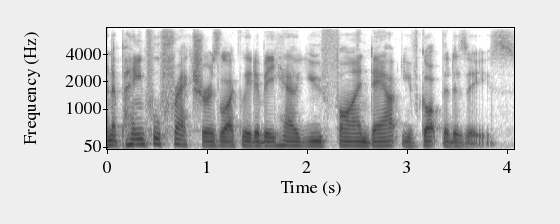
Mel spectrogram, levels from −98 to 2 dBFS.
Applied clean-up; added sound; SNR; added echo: none; none; none; none.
